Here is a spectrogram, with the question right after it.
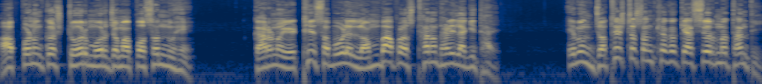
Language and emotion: Odia, angry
